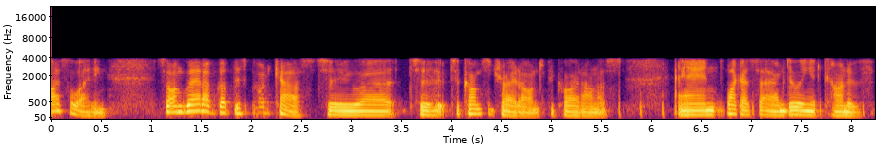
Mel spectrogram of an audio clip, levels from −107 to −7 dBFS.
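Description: AMR narrowband mobile codec damage runs through this speech clip. Nothing passes above 4 kHz, and the vocal-tract model leaves the voice plainly buzzy and synthetic, which points to a mid-rate mode around 10 kbps. Lost AMR speech frames occur at 2.04–2.16 s just after "glad I've got this", at 3.78–3.87 s just before "to concentrate on", and at 6.62–6.71 s. Each time about 20 ms, 20 ms and then 40 ms of data went missing, so the decoder reused its last pitch and vocal-tract settings at falling gain, causing a short warbling dip before the voice returns weak or rough for a moment. A train of clicks runs from 5.68 s, just after "be quite", to 8.13 s. It is roughly ten similar pops at a regular 4.5 per second, peaking around 5 dB above the speech and audible in pauses too, likely from interference by nearby equipment or a faulty connection or power supply.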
